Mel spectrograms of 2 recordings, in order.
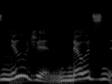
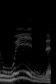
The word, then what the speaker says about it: Nguyen: And I've heard the name Nguyen pronounced so many different ways because of that, and people be like, no, it's Nugent, no, it's Win, and I'm like, Nguyen.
